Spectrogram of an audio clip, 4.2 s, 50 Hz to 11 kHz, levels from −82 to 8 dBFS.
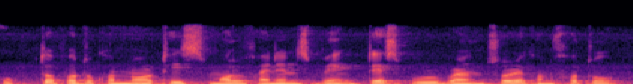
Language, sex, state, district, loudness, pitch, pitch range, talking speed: Assamese, male, Assam, Sonitpur, -14 LUFS, 175 Hz, 170-185 Hz, 155 wpm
